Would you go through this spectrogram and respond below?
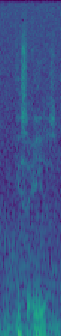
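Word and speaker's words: Isaías: Remember the Spanish pronunciation of Isaiah, Isaias.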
